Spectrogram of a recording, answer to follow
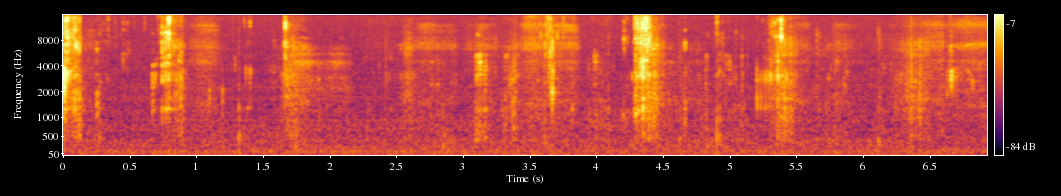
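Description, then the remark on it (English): Close-up chewing with a series of crisp crunches every second or so, irregularly spaced over a soft, low rumbling background; no one speaks, and the mouth sounds are intimate rather than loud. “As the title no doubt advertises, this is an episode of purely ASMR chewing.”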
